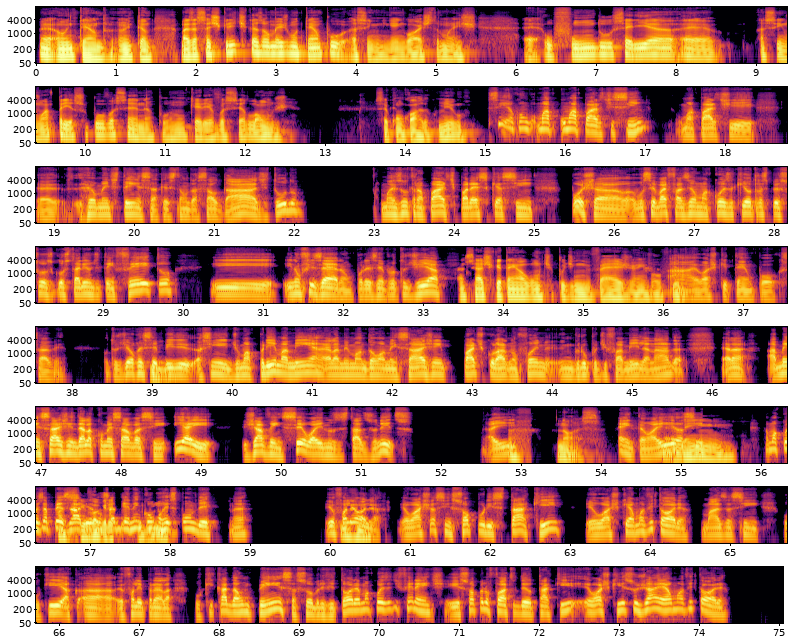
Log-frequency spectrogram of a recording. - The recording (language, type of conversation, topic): Portuguese, advice, Como posso estabelecer limites saudáveis com familiares que cobram?
- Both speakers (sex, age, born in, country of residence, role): male, 35-39, Brazil, Germany, advisor; male, 50-54, Brazil, United States, user
- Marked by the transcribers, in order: tapping; other noise; gasp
